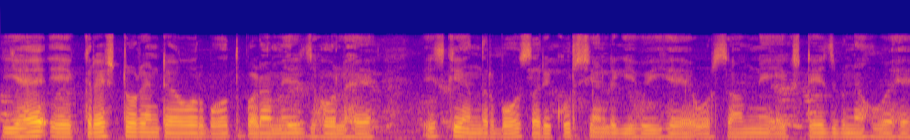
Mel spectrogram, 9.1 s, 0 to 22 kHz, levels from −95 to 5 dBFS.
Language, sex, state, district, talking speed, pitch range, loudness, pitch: Hindi, male, Rajasthan, Bikaner, 165 wpm, 110-115 Hz, -20 LUFS, 110 Hz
